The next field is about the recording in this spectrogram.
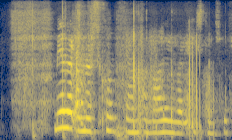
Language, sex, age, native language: Icelandic, female, 13, Icelandic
